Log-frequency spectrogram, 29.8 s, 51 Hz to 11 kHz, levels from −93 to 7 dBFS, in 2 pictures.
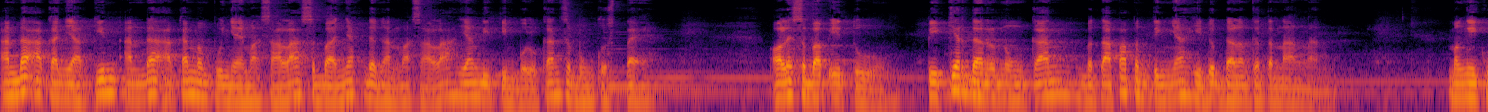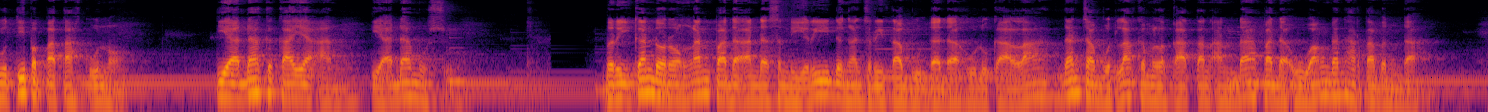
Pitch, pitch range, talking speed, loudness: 95 Hz, 85-110 Hz, 105 wpm, -25 LUFS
